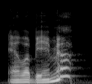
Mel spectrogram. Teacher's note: She's doing a good job on that rising intonation that a lot of Kiwis speak in.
